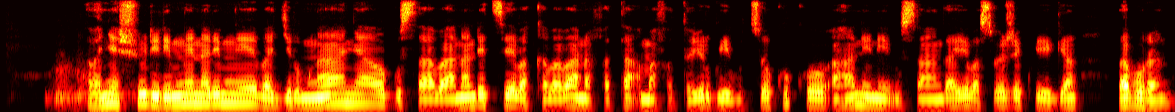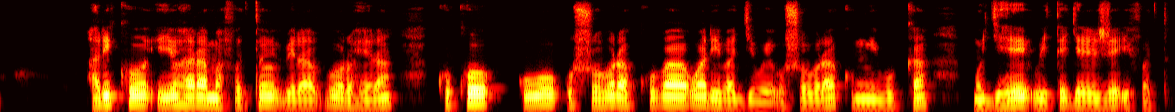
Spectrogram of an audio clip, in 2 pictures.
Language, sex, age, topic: Kinyarwanda, male, 36-49, education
